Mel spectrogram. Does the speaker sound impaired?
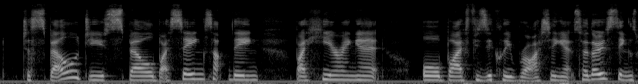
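No.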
